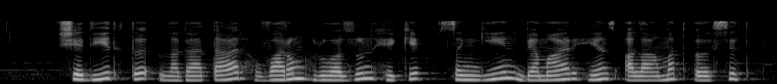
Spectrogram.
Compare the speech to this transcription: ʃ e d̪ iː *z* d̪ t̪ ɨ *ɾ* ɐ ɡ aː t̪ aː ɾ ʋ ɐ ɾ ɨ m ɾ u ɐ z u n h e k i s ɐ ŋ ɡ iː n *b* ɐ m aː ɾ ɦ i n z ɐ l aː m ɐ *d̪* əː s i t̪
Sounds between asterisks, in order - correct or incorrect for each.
incorrect, incorrect, correct, incorrect

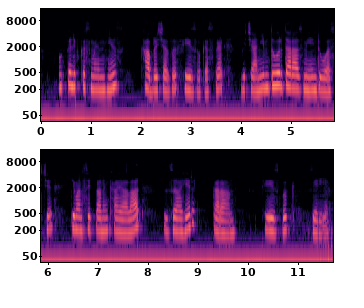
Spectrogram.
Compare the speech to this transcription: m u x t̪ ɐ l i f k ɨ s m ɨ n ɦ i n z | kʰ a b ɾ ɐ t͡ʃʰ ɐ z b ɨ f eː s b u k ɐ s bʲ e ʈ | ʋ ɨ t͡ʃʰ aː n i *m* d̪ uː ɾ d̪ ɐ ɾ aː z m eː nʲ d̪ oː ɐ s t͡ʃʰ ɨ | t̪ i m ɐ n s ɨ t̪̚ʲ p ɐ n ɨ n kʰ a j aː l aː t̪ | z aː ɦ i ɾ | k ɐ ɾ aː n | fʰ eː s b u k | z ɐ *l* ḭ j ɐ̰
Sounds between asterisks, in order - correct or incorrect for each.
correct, incorrect

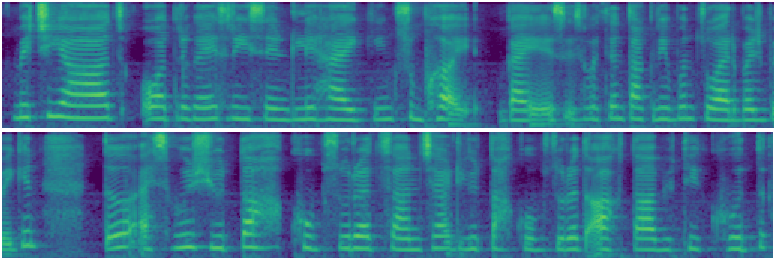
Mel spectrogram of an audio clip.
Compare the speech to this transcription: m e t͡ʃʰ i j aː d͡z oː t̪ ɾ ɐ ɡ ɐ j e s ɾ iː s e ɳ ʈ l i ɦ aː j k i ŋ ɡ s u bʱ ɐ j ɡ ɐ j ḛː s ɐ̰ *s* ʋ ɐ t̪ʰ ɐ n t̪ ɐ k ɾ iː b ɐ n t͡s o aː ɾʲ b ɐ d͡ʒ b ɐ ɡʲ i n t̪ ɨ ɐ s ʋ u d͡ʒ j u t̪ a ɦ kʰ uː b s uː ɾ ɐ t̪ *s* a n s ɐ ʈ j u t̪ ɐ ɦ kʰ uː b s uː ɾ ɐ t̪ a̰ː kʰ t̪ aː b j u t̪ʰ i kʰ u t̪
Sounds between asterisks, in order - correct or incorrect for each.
correct, correct

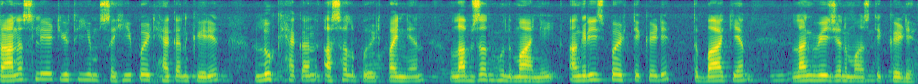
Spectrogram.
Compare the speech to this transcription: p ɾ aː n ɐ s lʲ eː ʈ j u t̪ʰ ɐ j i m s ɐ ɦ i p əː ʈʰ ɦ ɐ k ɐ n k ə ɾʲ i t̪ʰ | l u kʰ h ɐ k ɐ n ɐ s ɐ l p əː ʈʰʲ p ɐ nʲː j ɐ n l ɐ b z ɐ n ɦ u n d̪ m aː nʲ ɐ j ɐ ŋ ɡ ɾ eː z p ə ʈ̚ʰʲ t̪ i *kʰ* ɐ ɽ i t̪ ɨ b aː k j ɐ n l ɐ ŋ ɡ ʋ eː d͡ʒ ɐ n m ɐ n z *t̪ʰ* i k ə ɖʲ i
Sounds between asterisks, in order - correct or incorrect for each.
incorrect, incorrect

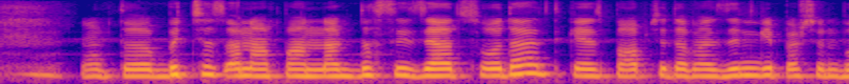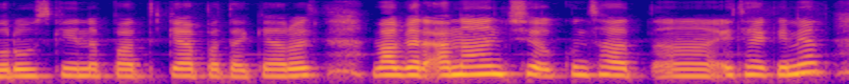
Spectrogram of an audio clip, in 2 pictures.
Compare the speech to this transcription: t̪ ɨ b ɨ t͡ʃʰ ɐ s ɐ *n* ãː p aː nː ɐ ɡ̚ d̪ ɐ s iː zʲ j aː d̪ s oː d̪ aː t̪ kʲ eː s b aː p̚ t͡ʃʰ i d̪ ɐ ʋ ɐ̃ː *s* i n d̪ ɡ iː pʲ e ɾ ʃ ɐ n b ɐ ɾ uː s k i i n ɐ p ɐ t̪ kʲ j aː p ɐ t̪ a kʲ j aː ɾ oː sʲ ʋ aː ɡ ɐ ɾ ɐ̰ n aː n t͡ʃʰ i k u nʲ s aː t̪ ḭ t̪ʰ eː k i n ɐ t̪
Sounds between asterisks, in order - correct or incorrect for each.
correct, incorrect

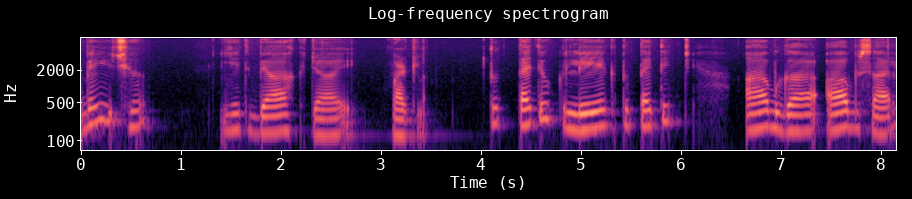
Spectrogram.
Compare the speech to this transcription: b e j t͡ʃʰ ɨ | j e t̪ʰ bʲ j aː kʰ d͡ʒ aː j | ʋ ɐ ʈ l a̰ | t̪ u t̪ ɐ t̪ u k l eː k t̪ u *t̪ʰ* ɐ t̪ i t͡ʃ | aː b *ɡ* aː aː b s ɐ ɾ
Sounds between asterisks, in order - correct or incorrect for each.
incorrect, correct

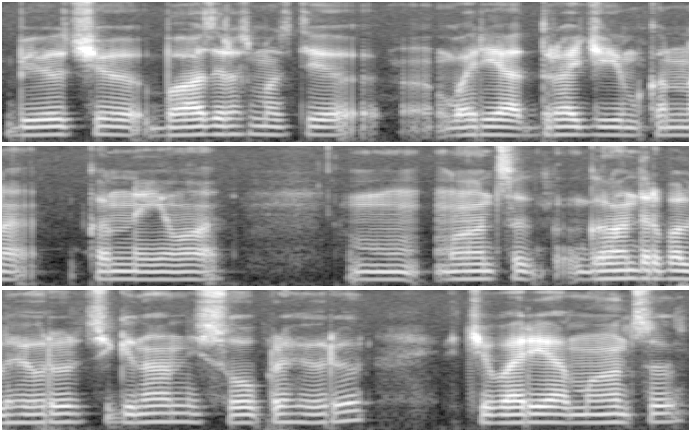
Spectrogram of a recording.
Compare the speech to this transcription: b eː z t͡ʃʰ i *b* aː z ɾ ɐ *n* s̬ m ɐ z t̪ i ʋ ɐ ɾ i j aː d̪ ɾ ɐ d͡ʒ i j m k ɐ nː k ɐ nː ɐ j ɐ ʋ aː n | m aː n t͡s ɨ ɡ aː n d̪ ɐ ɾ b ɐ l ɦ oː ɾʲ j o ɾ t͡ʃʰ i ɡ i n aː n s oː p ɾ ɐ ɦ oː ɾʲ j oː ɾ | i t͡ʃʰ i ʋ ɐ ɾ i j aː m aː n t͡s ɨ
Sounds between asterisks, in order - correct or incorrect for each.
correct, incorrect

